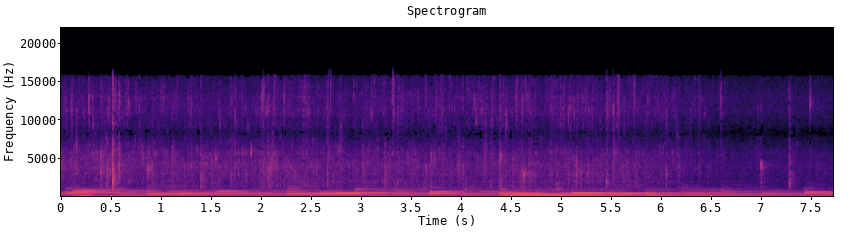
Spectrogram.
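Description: Hot oil sizzling with small spattering crackles as zucchini and carrot fritters fry in a pan, under background music of slow held notes.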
